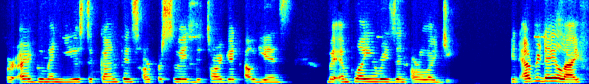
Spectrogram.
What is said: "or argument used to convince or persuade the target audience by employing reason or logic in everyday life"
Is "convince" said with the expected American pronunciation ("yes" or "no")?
no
